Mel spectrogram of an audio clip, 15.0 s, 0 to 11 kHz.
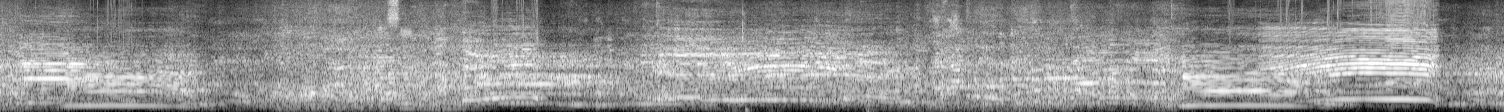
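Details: Brahman breeding cows at the Sumberlawang cattle market in Sragen, 2018: several overlapping drawn-out moos, one deep and steady near the start and again near the end, higher wavering calls in between, over a constant busy market din.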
